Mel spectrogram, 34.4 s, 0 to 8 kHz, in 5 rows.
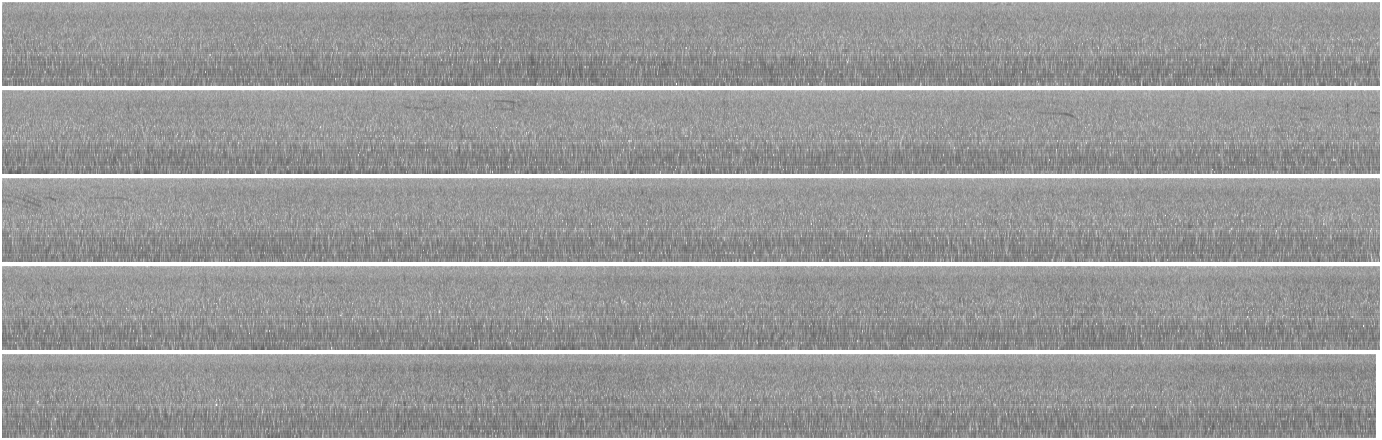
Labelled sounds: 2.3	2.6	Pacific white-sided dolphin, 4.7 to 4.9 kHz

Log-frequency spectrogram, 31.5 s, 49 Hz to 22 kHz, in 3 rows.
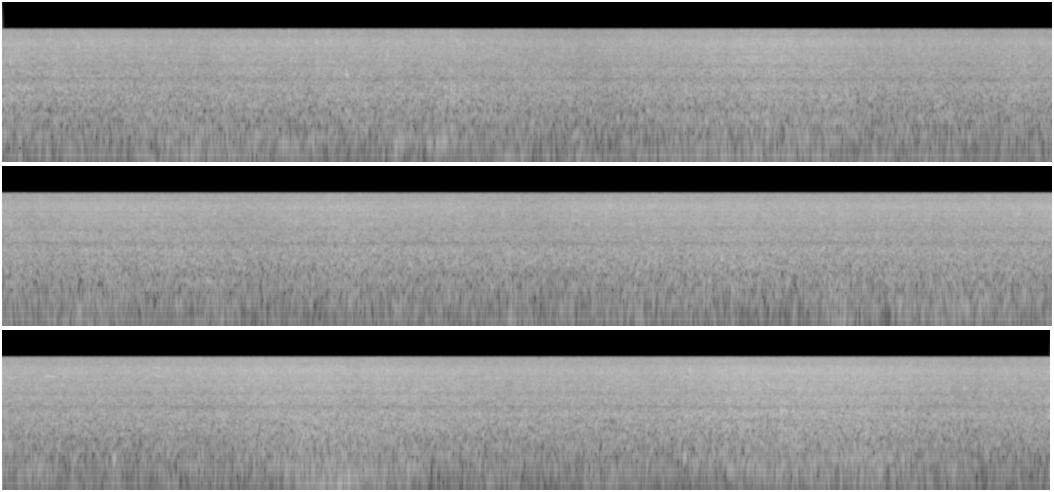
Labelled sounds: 12.6	12.9	Pacific white-sided dolphin, 6.4 to 6.5 kHz

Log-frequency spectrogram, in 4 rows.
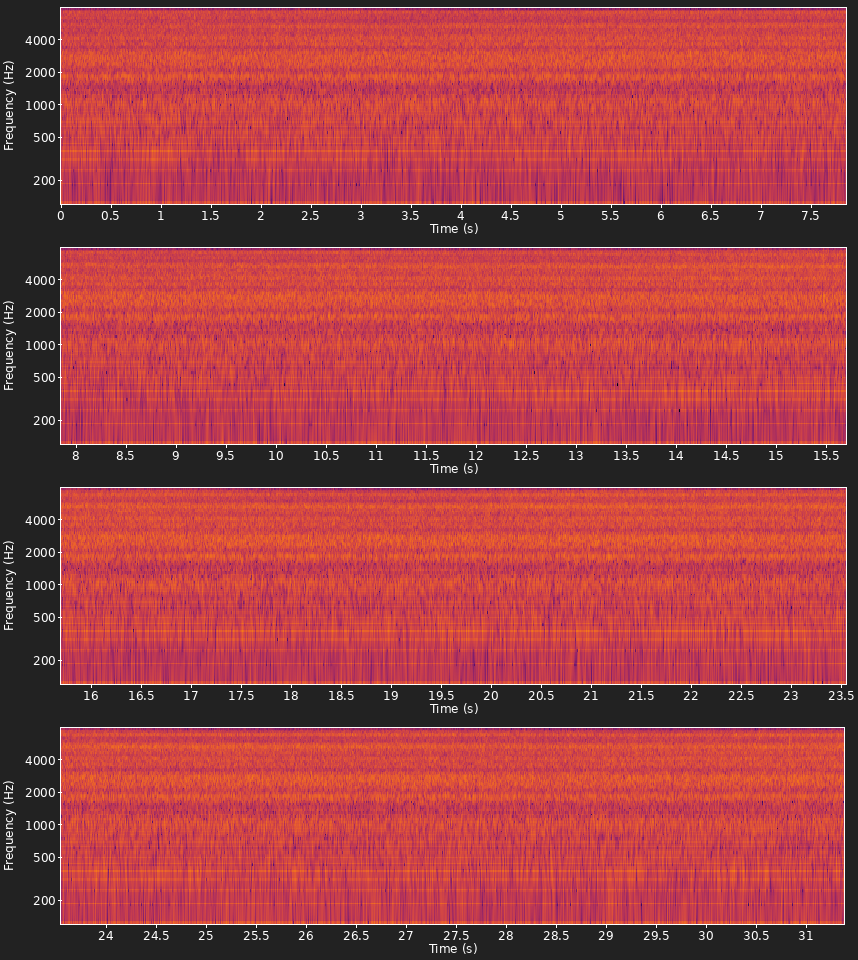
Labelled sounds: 1.1	1.4	vessel noise, 7.5 to 7.6 kHz

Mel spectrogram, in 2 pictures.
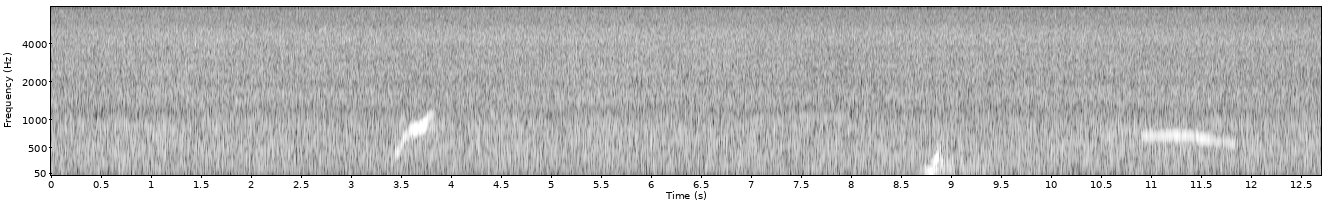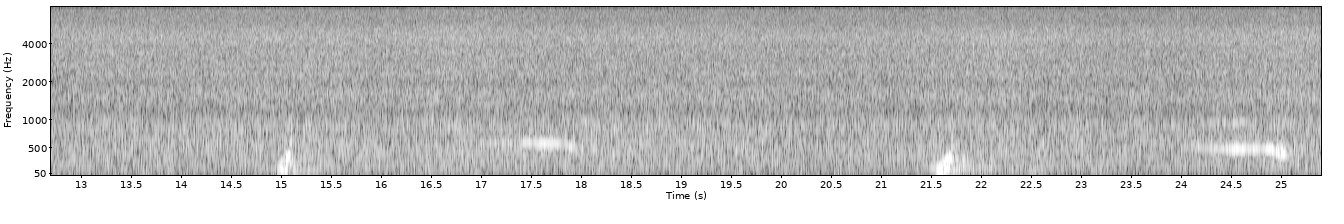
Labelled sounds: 3.5	3.9	humpback whale, 0.78 to 1.2 kHz

